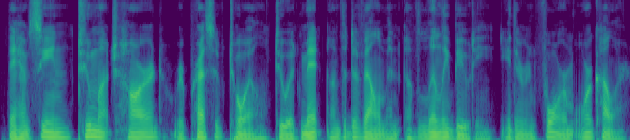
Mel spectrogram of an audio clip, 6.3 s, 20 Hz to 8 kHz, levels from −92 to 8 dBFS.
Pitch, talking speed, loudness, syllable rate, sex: 85 Hz, 200 wpm, -22 LUFS, 5.3 syllables/s, male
